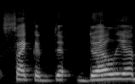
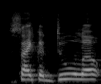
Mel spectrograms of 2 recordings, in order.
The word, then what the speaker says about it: Psychedoula: told me you said I'm a self-accepting coach, psychedelia. Did I say it right? Dula. Psychedoula, author of several affirmations and oracle decks, and you could talk about anything.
